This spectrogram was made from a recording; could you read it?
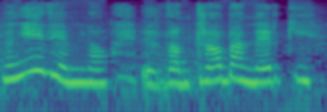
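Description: A woman's voice: high-pitched, expressive, unhurried. An actress playing a fussy, doting woman who lectures earnestly and gets flustered in a comic radio play. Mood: patient, flustered. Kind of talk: comedic radio play acting. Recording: slightly noisy old radio recording.

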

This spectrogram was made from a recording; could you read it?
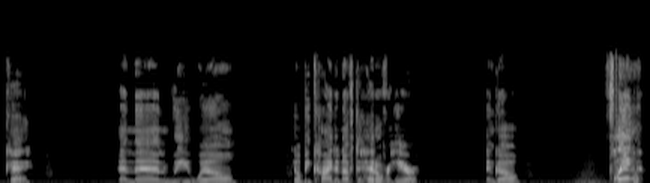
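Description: A woman hosting a casual let's play, chatty and expressive as she talks to the game characters. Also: lowish voice, slow, long pauses, dry recording. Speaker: gaming channel host. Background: game music.

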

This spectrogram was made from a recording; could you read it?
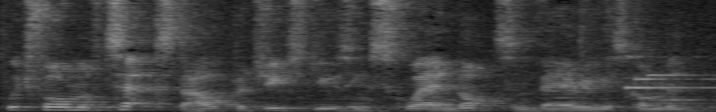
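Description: A man reading out quiz questions as quiz master in a measured, deliberate way. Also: medium pitch, music in the background. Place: indoor pub room. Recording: echoey pub room with some noise.

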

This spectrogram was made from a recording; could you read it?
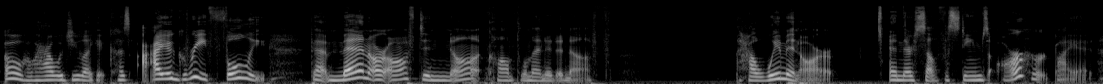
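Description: Young woman, gaming streamer, creaky voice, casual commentary, emphatic, swears freely, dry indoor recording. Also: medium pitch, no room sound. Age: young adult. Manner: earnest, emphatic, profane.

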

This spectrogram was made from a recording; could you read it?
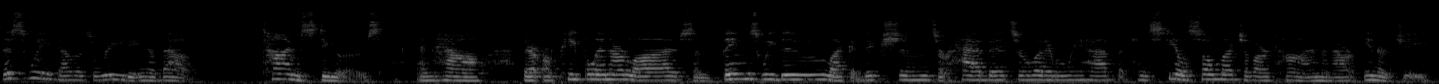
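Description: Older woman, gentle chatty devotional host, sits back from the camera in a roomy space with faint hiss. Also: medium pitch, unhurried. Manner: gentle, conversational, with many ums and restarts. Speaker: host of an online church show. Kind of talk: informal devotional talk with scripture reading. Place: small room with curtains, seated in an armchair. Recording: roomy, distant home recording with faint hiss.

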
